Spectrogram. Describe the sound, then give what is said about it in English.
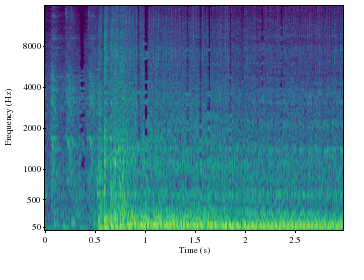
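A stock 2015 Harley-Davidson Street Glide motorcycle, with stock air cleaner, exhaust system, mufflers and motor, fires up after a brief quiet moment and settles into a steady, loping idle, its deep rhythmic rumble fairly loud, with no talking. “The first one here is the 2015 Street Glide. Bone stock air cleaner, exhaust system, mufflers, and motor.”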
